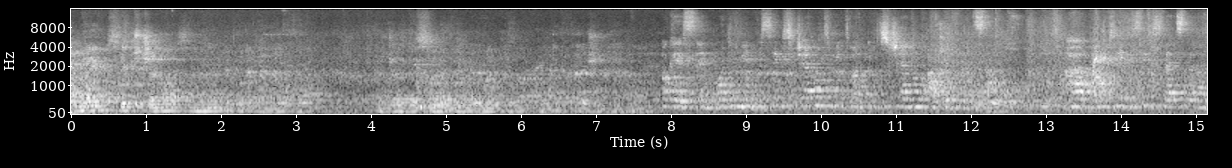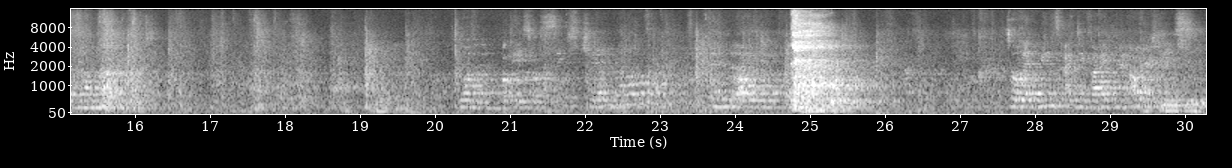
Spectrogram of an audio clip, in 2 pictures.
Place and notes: SEAM Werkstattstudio, concert pause, foyer ambience, students talking
(Sony PCM D50)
